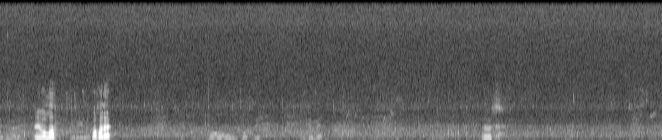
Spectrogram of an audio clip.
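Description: A shallow stream trickles nearby.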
